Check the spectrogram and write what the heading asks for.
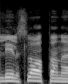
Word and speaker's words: Lill-Zlatan: Nej, för det är Lill-Zlatan är då en tjej som bor hos sin... Så är det Lill-Zlatan eller Lill-Flatan? – Jag sa Lill-Zlatan. Jag uttalade det som Ralf Edström.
